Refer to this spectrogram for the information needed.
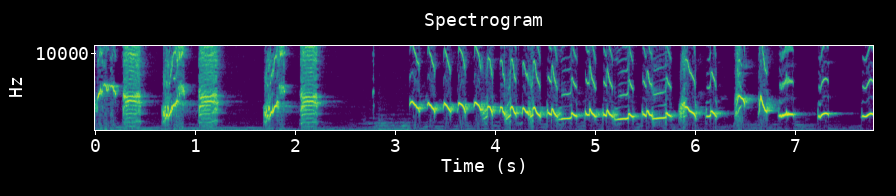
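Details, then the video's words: White-rumped shama in full varied song, used to provoke other shamas: harsh rasping notes, then a long fast stream of chattering, warbling whistled phrases falling slightly in pitch, ending in clear whistles. "murai batu gacor AMPUH buat PANCINGAN murai batu agar bunyi"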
